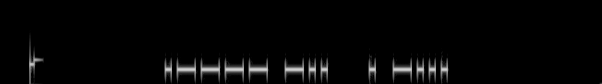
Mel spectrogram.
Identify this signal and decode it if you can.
Morse code, heard as a keyed tone, about 20 wpm, 700 Hz. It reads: 1D EB
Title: Field Day Exchanges - 20wpm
